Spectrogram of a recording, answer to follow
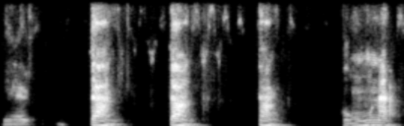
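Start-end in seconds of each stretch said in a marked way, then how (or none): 0.7-2.4 "tan" ending in a nasal ng-like hum; nasalized. Shown as a demonstration. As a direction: nasalize each "tan" separately. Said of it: "con una nasalización".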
